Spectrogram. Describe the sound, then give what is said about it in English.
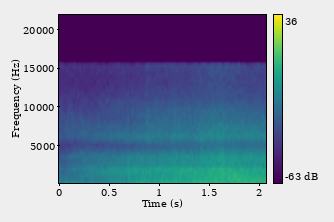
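Ocean surf washes in toward shore, a broad hissing rush that swells steadily louder over two seconds, with a faint wind noise and no voices. “Let me avoid the water. I don't want wet shoes today.”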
